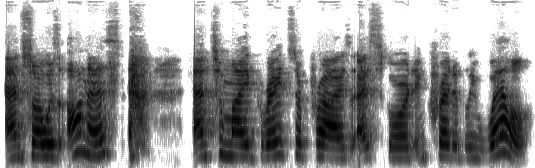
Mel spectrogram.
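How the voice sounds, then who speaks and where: A woman with a German accent, a non-native English speaker, telling her recovery story in an interview with a loud, animated, laughing manner. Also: high-pitched, a little slow, poor audio. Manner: animated, laughing, self-mocking. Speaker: guest sharing recovery story.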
